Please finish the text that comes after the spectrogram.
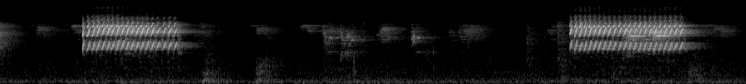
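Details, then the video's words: Drongo song with two long, loud, grating buzzes about five seconds apart. Quiet chattering and scratchy twittering notes fill the gap between them. "BURUNG SRIGUNTING GACOR"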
